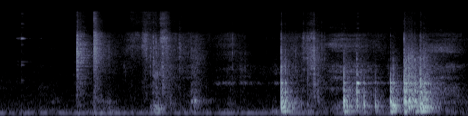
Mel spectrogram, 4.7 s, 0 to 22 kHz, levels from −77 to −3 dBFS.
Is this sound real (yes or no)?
yes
